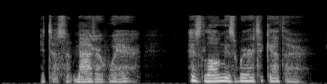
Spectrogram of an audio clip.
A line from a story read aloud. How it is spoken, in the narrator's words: she whispered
